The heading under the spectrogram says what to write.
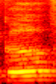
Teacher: क वर्ग का उच्चारण होता है कंठ से। बोल के देख लीजिए, क आवाज गले से आ रही है, ख कंपन होती है यहाँ पे, ठीक है।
